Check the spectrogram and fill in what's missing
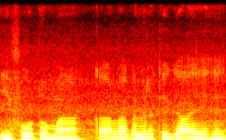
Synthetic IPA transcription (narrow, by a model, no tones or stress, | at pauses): ifʰoːʈomãkaːlakələɾkeɡaːeɦɛ̃ː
